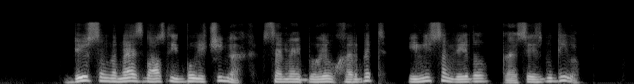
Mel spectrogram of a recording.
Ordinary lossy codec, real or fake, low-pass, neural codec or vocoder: none; fake; 7.2 kHz; codec, 16 kHz, 1 kbps, FreqCodec, smaller model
